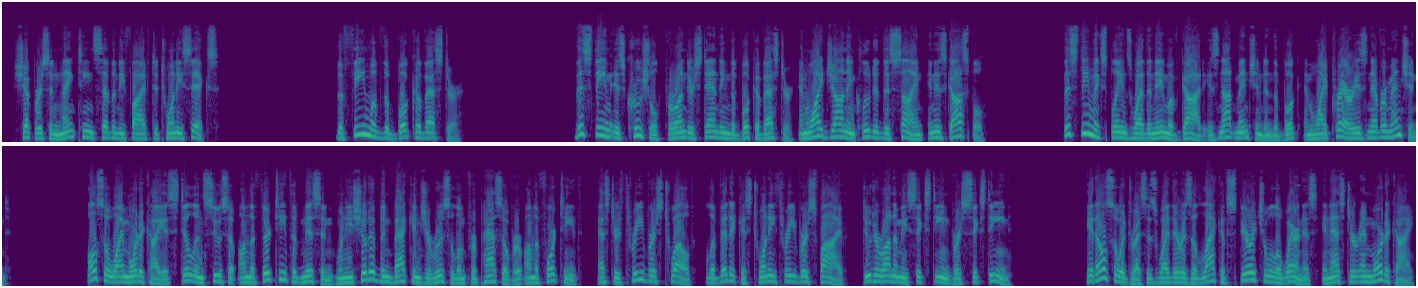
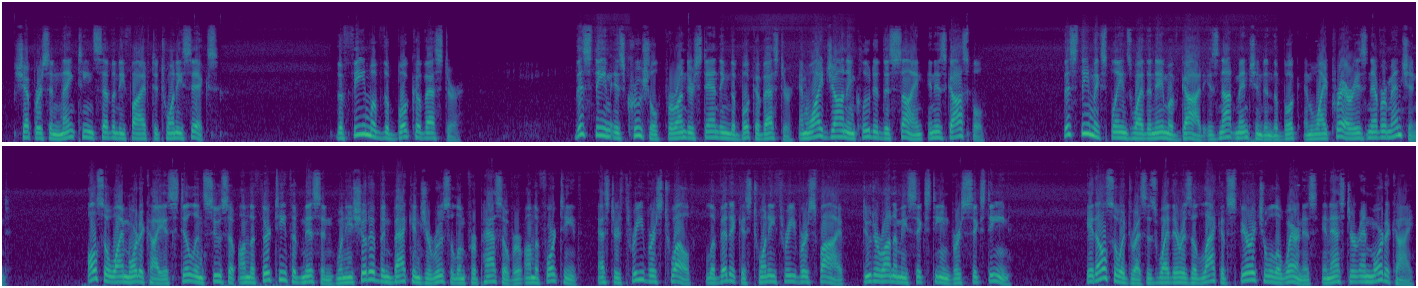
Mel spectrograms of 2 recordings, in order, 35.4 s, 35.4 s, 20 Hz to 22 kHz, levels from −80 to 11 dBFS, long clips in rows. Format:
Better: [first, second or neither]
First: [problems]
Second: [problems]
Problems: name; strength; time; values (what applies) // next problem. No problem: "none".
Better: first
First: none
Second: hiss; faint; throughout; 30 dB below the speech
